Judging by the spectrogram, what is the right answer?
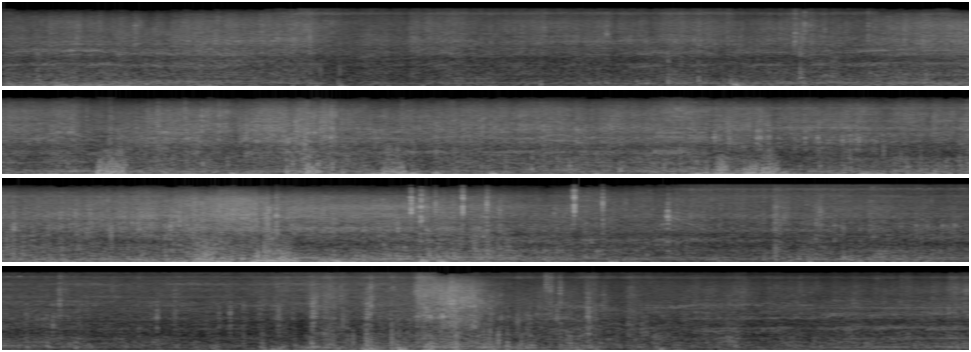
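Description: Wind buffeting an action camera's microphone while riding a bicycle at speed, over a low rumble of tyres on the road, with occasional sharp knocks from bumps.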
